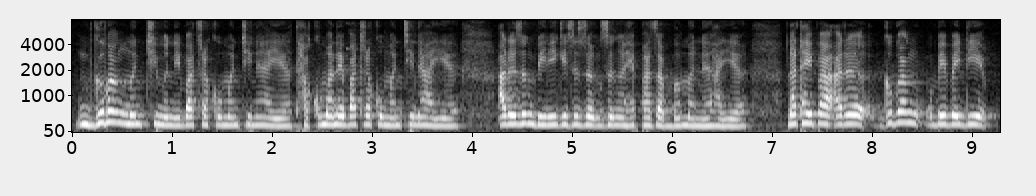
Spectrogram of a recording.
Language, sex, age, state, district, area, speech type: Bodo, female, 18-30, Assam, Kokrajhar, rural, spontaneous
